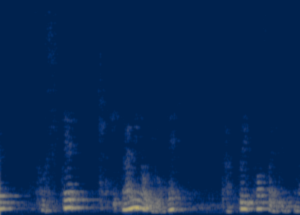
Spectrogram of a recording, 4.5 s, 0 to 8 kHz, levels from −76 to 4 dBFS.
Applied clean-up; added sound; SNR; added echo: none; none; none; reverberation time 2.4 s.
